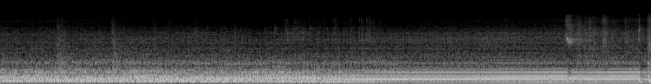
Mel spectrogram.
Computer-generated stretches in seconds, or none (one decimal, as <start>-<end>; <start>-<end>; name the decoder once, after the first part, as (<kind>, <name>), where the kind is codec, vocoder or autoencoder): 5.5-6.5 (autoencoder, DAC-VAE)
